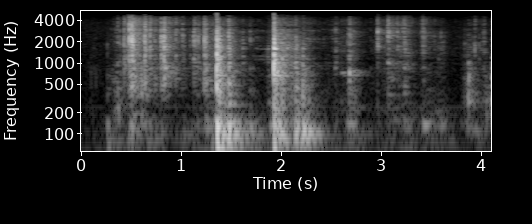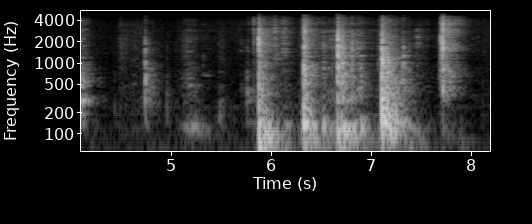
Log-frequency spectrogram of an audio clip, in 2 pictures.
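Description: A wooden door is handled: a flurry of clattering knocks and latch rattles, a pause with small scrapes, then another burst of heavy thumps as it is shut and barred. No voices.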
